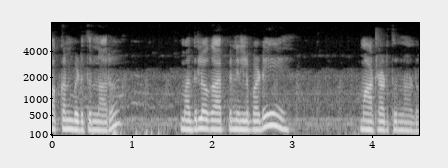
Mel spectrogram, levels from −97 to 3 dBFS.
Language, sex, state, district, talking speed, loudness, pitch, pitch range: Telugu, female, Andhra Pradesh, Anantapur, 90 wpm, -14 LUFS, 180 Hz, 165-195 Hz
